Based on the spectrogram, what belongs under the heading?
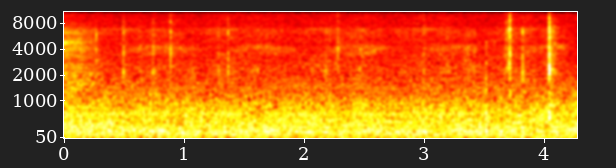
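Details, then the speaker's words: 35mm SLR film being hand-rewound with the lid closed: soft ratcheting ticks, then sharper clicks as the leader snaps off the spindle and tension releases; normal film leader release during rewind. "There it is. I felt the tension release, and now it's going to be much easier for me to rewind."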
